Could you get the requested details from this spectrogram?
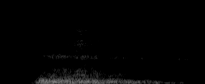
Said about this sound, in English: And all together, right now, we will breathe in air. And slowly let it out.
